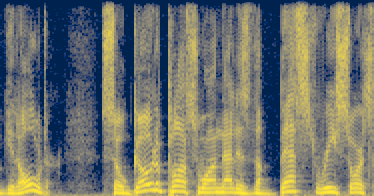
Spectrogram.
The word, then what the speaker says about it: PLOS ONE: Not plus, it's spelled PLOS and then ONE, 2 words. PLOS One, PLOS One. They pronounce it different.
